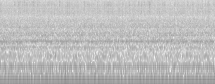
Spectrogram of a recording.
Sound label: heater loop; casualtiesunknown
